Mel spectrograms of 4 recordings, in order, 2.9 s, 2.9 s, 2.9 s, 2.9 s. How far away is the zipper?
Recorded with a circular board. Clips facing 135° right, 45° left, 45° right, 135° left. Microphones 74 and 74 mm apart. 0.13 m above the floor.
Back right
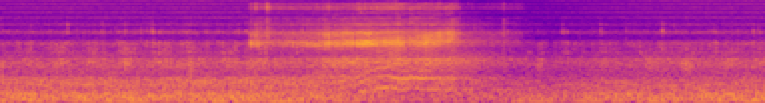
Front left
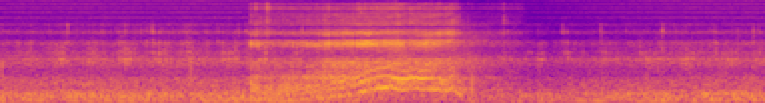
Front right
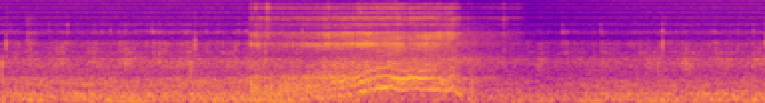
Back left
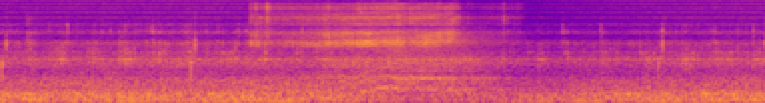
About 1.9 m.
